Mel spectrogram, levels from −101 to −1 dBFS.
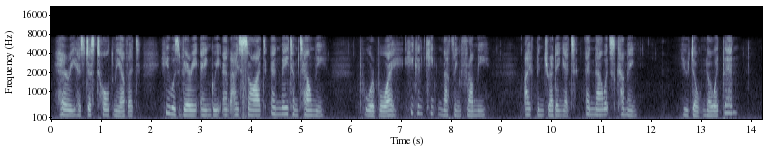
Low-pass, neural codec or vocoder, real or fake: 7.2 kHz; none; real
